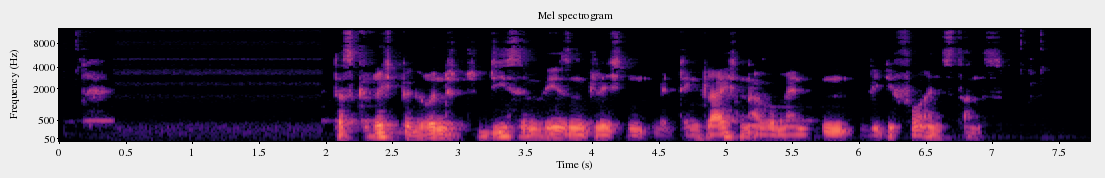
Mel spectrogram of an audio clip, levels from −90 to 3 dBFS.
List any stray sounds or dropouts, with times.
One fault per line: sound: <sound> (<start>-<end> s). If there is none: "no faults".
no faults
